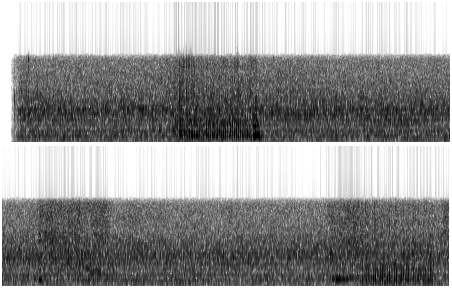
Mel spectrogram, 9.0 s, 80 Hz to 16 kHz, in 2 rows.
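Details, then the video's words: Maddie, a 14-week-old puppy, snoring while napping after a vet check-up, asleep in an upside-down puppy bed; soft, raspy breathy snores recur about every three seconds over a steady background hiss. "Maddie Snoring"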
